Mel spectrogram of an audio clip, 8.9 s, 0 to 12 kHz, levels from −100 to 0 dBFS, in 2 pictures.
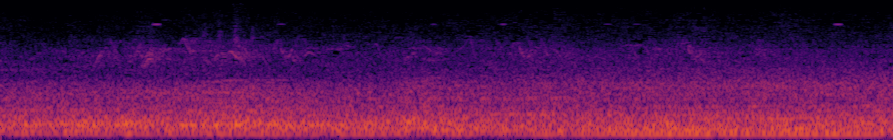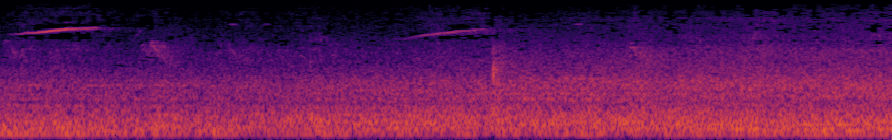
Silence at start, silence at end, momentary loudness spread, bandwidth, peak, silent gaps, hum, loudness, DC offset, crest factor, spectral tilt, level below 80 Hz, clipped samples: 0 s; 0 s; 4 LU; 10.5 kHz; -26 dBFS; none; none; -43 LUFS; under 0.1%; 18 dB; -6 dB/octave; -74 dBFS; under 0.1%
